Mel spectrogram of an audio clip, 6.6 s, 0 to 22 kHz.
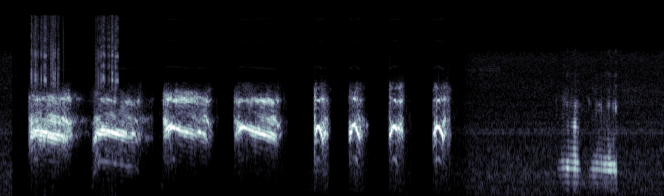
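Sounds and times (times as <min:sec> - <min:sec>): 
crow call blown by a turkey hunter: 0:00.3 - 0:04.6.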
